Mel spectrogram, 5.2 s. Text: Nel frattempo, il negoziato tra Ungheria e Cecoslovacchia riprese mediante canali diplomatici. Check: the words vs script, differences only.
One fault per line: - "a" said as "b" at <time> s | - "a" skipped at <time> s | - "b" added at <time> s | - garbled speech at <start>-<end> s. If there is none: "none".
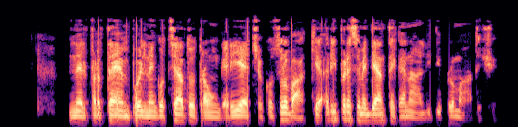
none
